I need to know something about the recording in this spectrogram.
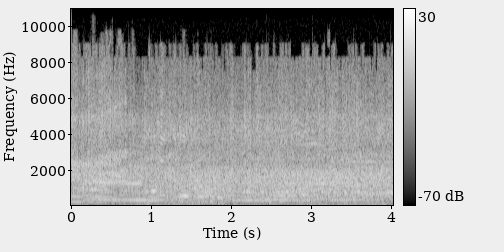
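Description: Sport prototype race car engines running at speed on a circuit: a steady engine note that slides slowly in pitch.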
